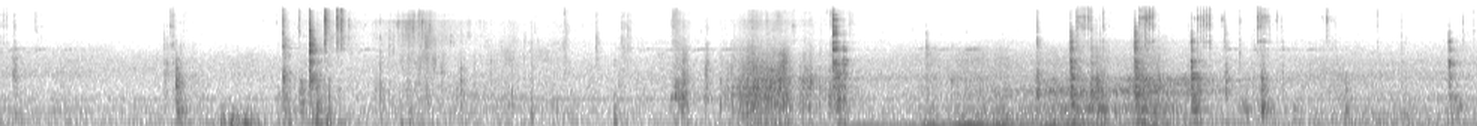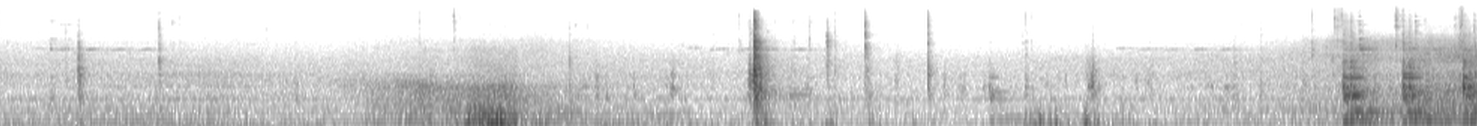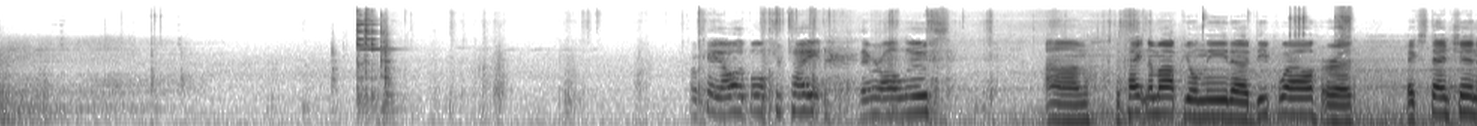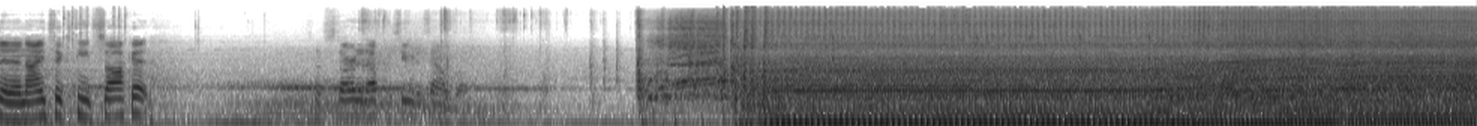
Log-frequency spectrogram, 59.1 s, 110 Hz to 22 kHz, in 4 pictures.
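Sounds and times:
tools clinking: 33.0 - 33.7.

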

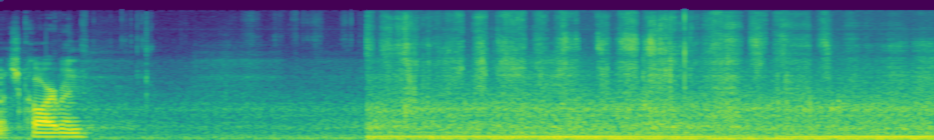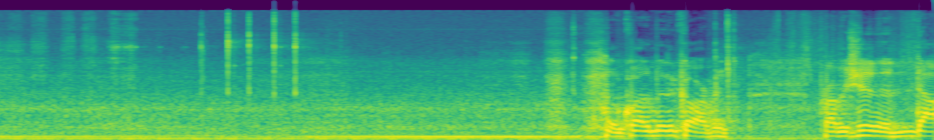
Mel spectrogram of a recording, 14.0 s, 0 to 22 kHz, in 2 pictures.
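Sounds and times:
steady low hum: 0.0 - 14.0
towel scrubbing metal: 2.1 - 8.2.

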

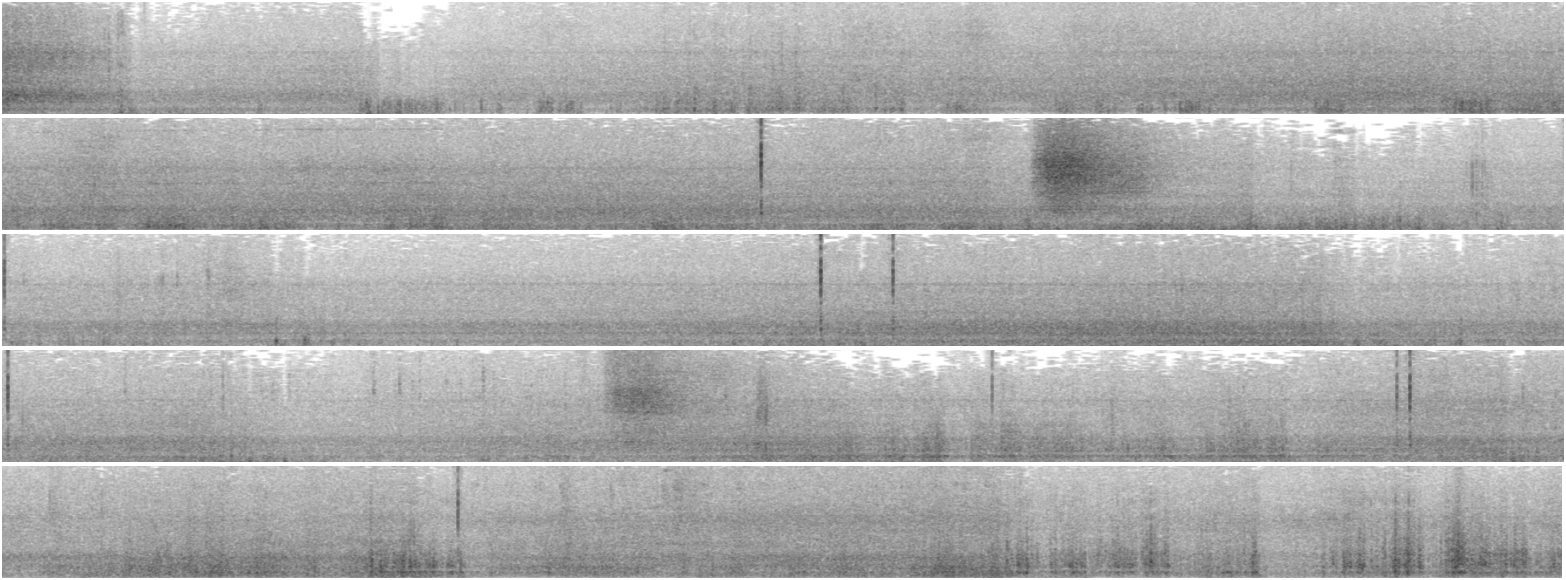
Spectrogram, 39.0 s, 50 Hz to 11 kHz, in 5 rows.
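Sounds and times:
brief hiss: 0.0 - 0.6, 13.0 - 13.6
diesel engine idling: 0.0 - 38.4.

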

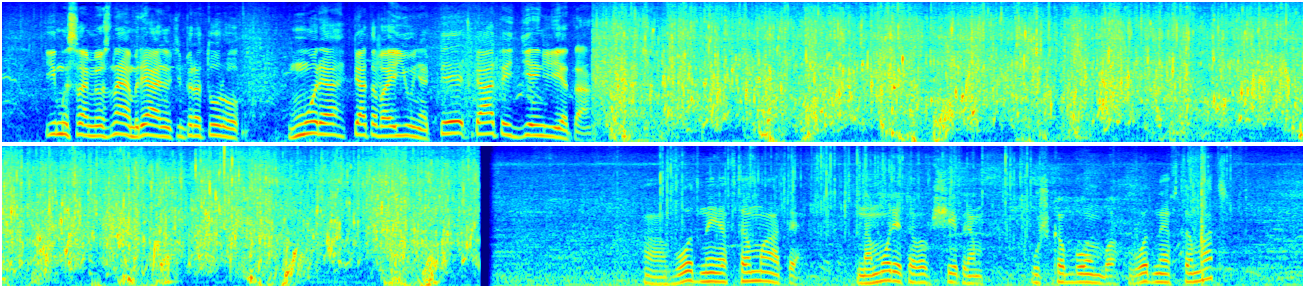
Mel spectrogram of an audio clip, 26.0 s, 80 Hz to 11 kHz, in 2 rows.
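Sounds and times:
water splashing from kicking legs: 5.9 - 17.8.

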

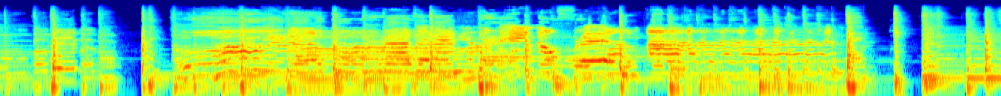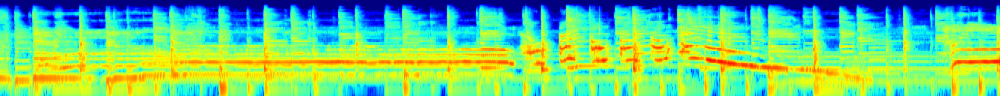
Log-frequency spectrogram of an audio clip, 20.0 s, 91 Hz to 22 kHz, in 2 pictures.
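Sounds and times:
strummed acoustic guitar: 0.0 - 20.0
people singing: 1.8 - 8.4, 10.4 - 18.8.

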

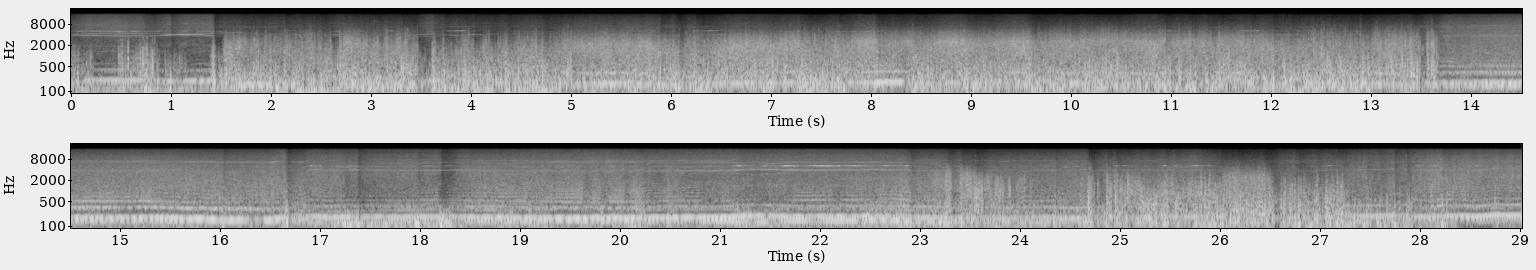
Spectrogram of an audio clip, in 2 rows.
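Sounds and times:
drone motors humming: 0.0 - 29.0
wind buffeting microphone: 0.0 - 29.0.

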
